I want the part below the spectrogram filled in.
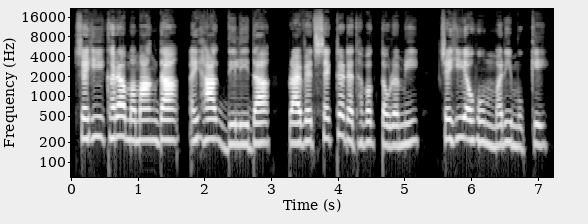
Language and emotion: Manipuri, neutral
